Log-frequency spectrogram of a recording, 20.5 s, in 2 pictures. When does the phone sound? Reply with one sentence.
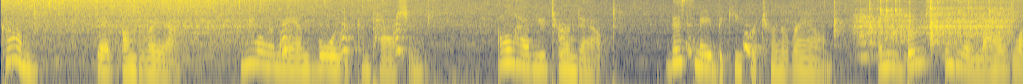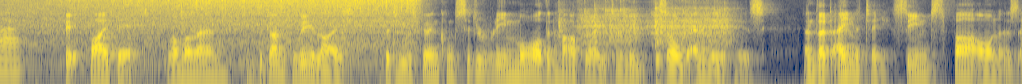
The phone can be heard from 0.8 to 2.5 s, from 8.3 to 10.2 s and from 15.8 to 17.6 s.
